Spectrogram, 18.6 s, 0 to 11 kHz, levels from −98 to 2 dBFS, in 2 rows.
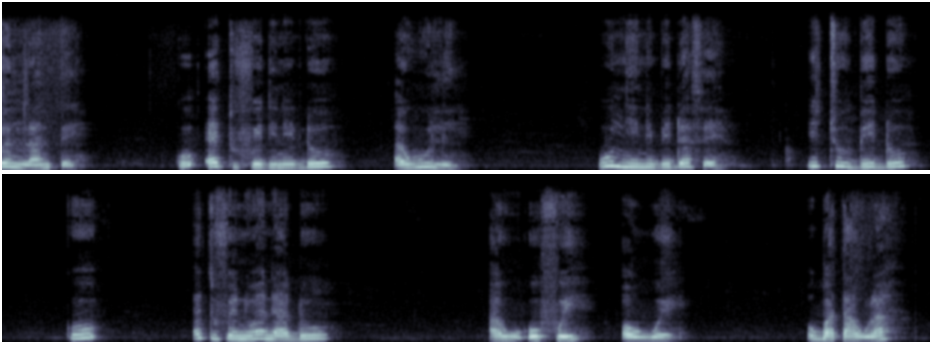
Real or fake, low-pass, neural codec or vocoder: real; 9.9 kHz; none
